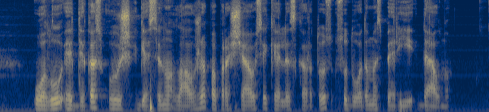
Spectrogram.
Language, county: Lithuanian, Klaipėda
